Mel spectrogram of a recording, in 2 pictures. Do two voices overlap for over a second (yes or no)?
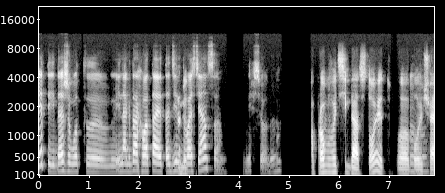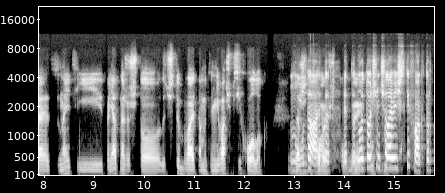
yes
